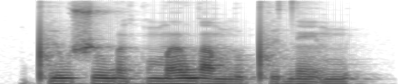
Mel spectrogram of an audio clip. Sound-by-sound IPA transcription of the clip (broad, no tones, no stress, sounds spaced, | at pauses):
pʼ ɨ w ʃ u w ɐ̃ k m ɐ̃ w ã m ɾ u pʼ ɨ d ɾ ẽ m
